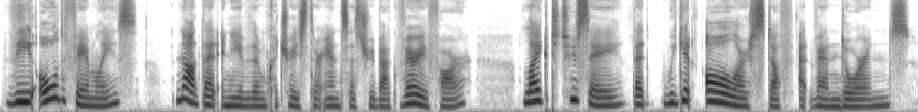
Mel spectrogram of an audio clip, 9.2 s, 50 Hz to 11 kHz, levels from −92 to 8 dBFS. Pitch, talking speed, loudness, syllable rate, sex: 210 Hz, 165 wpm, -18 LUFS, 4.7 syllables/s, female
